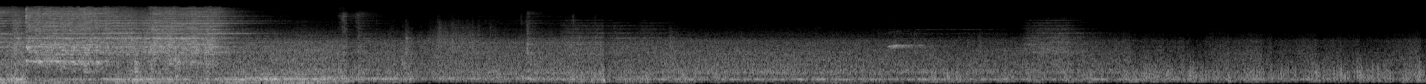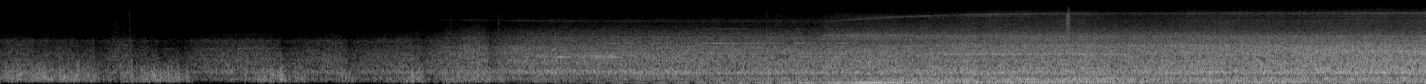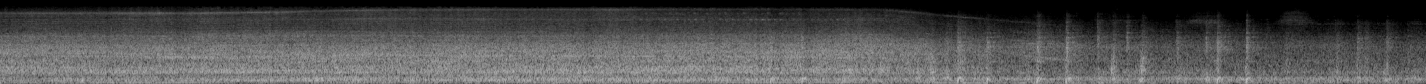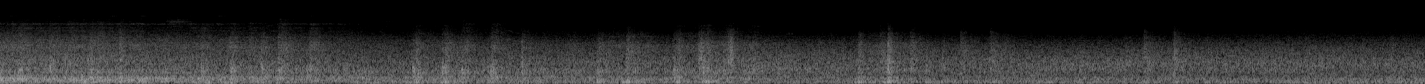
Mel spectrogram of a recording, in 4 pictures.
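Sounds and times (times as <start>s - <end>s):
train running: 0.0s - 57.0s
wheels clacking over rail joints: 36.1s - 44.2s.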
